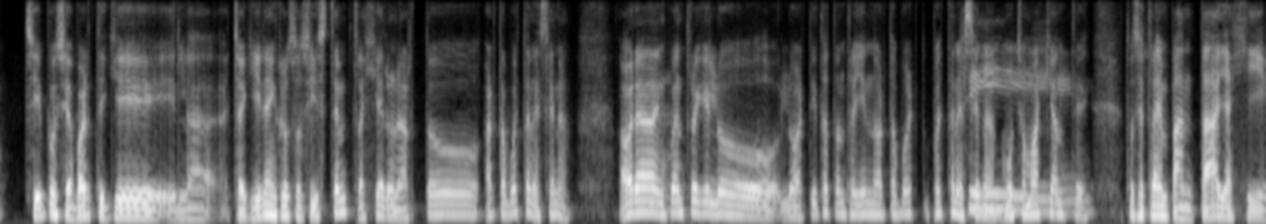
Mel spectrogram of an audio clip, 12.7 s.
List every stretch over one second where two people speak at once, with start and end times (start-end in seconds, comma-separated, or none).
9.6-11.0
